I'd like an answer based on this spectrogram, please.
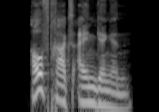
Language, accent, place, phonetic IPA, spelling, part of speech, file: German, Germany, Berlin, [ˈaʊ̯ftʁaːksˌʔaɪ̯nɡɛŋən], Auftragseingängen, noun, De-Auftragseingängen.ogg
- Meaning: dative plural of Auftragseingang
